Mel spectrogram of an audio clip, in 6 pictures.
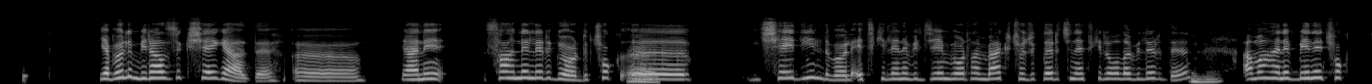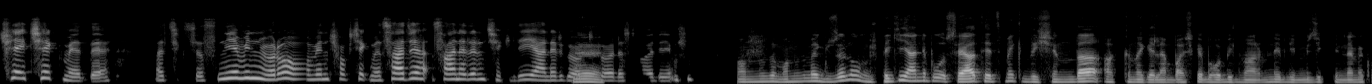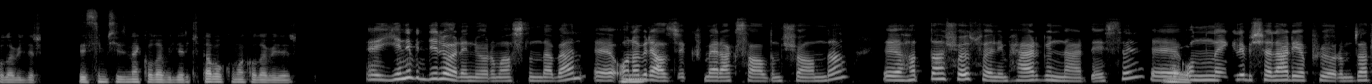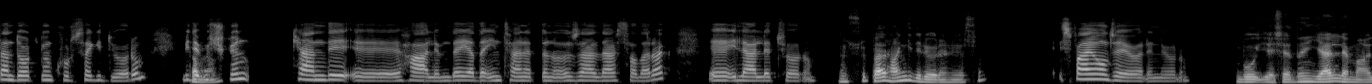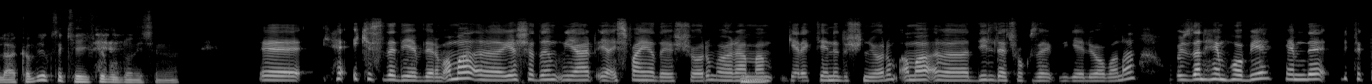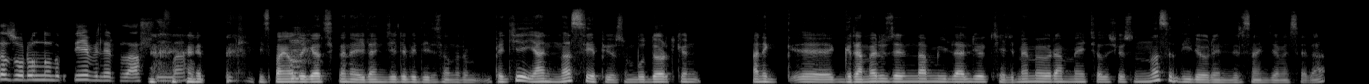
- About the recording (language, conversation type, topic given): Turkish, podcast, Hobiler günlük stresi nasıl azaltır?
- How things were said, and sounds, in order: tapping; chuckle; chuckle; other background noise; chuckle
